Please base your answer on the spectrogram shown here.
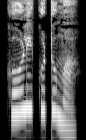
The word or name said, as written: ಕೋಲುಕುಟುಮ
